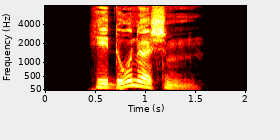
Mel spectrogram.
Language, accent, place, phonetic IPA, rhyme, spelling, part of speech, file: German, Germany, Berlin, [heˈdoːnɪʃm̩], -oːnɪʃm̩, hedonischem, adjective, De-hedonischem.ogg
- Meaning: strong dative masculine/neuter singular of hedonisch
